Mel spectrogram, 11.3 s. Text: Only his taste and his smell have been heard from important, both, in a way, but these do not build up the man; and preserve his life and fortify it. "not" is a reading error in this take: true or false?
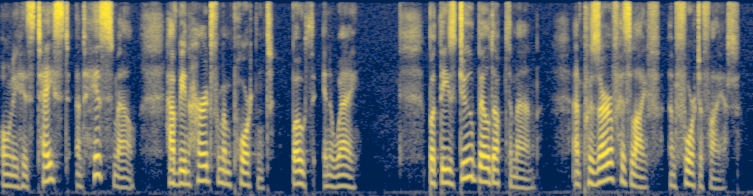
true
